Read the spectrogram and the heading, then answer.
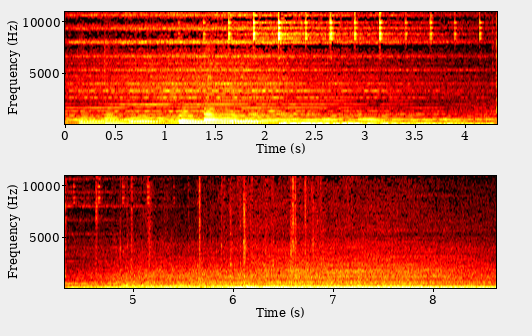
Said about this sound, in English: As we drive out of Al Hol, Fahad stops the car and pulls over.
